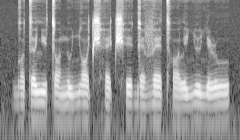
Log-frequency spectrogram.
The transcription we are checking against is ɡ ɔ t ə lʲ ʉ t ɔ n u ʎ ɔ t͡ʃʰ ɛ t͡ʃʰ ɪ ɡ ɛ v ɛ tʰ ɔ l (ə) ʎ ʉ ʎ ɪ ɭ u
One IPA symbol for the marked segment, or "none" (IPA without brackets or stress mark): ɪ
